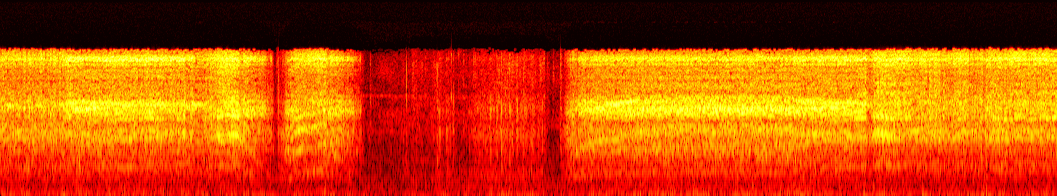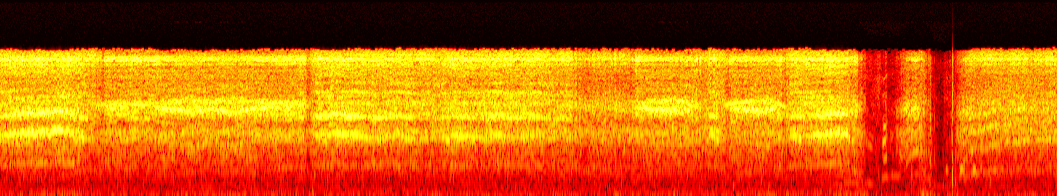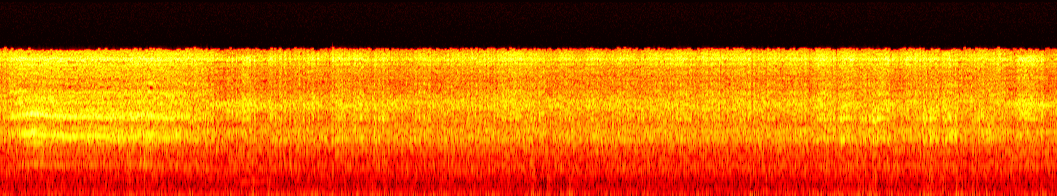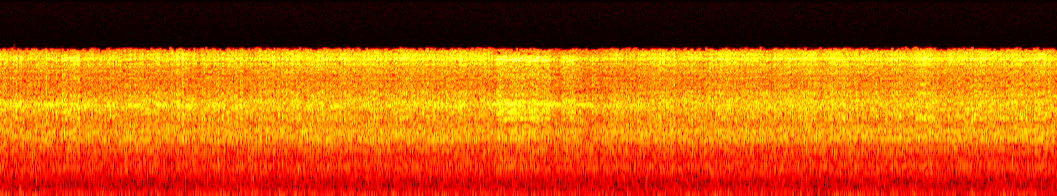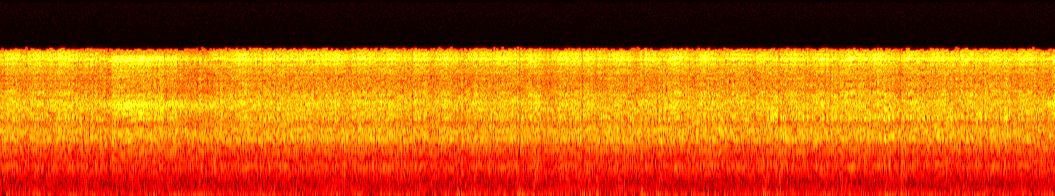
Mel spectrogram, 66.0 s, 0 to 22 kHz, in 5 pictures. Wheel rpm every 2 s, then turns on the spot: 160, 130, 50, 20, 130, 160, 160, 160, 160, 160, 160, 160, 80, 140, 160, 160, 160, 160, 160, 160, 160, 160, 160, 160, 160, 160, 160, 160, 160, 160, 160, 160, 160.
none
